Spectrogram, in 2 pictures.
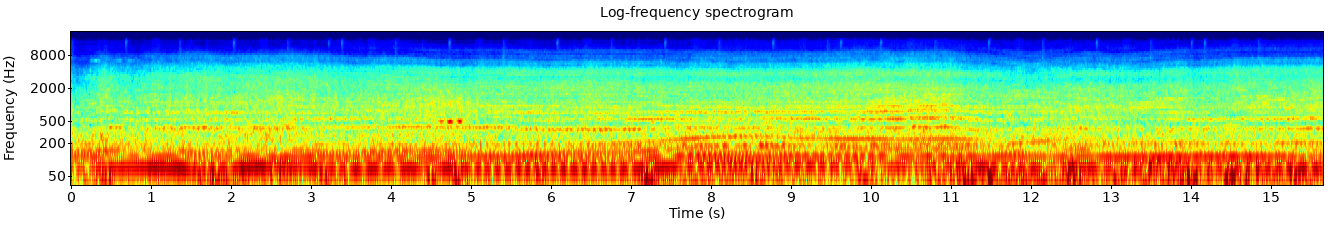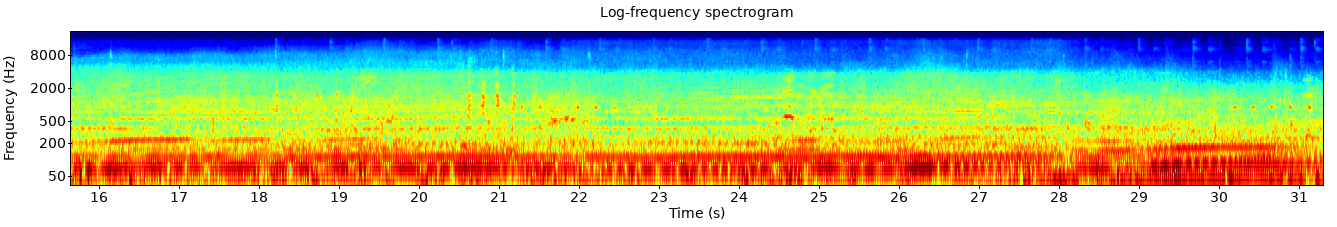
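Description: Ford Bronco's engine running at low speed under load as it crawls up a steep rock climb in rock crawl mode, a steady low rumble that rises and falls slightly in pitch, with voices around it.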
